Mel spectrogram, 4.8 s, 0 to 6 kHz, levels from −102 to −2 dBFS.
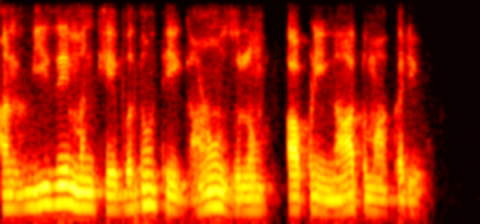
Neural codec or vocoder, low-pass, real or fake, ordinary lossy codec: none; 5.4 kHz; real; Opus, 16 kbps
